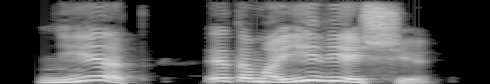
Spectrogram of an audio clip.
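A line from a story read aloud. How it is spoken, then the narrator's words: Shout. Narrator (Russian): закричала Варя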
